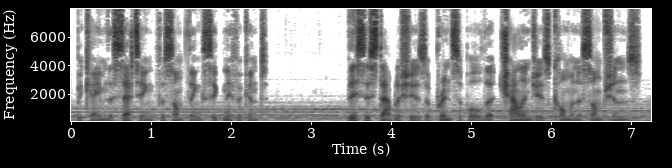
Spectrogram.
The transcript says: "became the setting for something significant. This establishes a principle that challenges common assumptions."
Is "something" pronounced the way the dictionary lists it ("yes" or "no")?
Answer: yes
